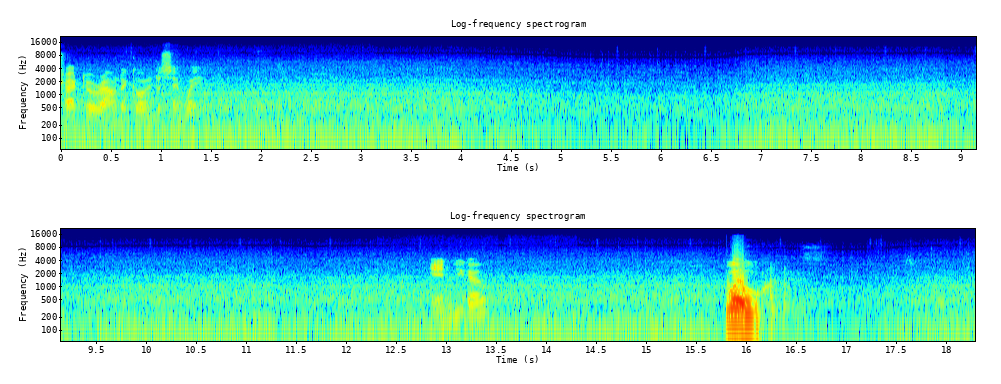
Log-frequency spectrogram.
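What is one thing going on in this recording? A tractor engine hums steadily as it drives.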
